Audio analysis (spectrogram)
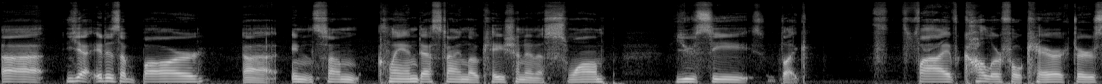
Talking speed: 110 wpm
